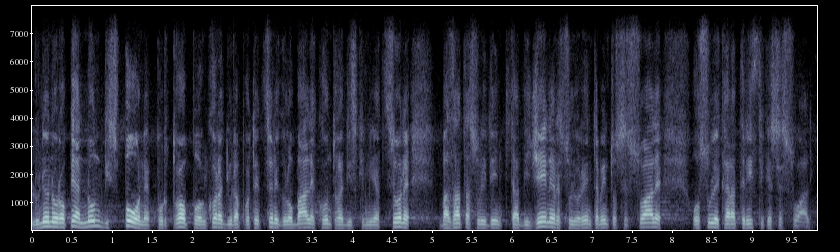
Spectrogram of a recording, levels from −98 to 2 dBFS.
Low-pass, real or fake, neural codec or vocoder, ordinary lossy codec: 7.2 kHz; real; none; Opus, 24 kbps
